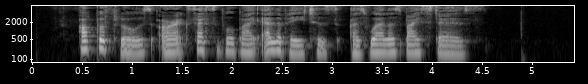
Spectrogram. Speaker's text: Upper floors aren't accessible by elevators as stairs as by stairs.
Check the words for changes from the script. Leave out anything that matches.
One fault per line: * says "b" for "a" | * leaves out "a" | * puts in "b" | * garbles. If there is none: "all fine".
* says "are" for "aren't"
* says "well" for "stairs"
